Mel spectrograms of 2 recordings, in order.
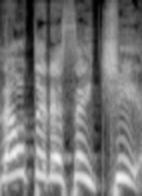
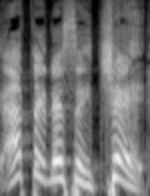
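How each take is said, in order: First: "chit" stressed, said higher; pondering which way to read the sign. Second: "chat" stressed at the end with a falling tune; settling on a reading of the sign. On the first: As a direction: land on the word chit. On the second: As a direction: land on the word chat. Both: Retold or imitated. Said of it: "I said".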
